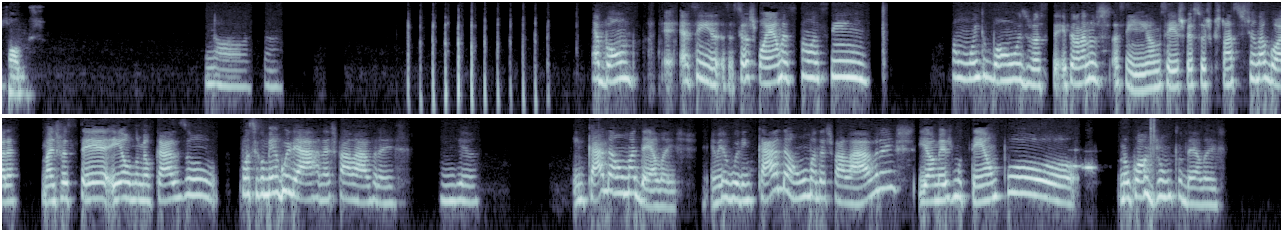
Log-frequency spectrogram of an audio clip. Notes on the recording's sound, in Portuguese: Live feita em 30/05 no Instagram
